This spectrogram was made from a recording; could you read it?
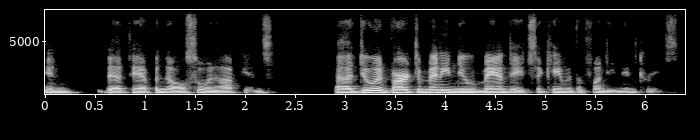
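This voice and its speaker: Older male moderator on a video call, mid-pitched, reading questions haltingly, dull audio. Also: level tone, no echo. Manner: reads questions aloud with frequent ums and uhs. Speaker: forum moderator.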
